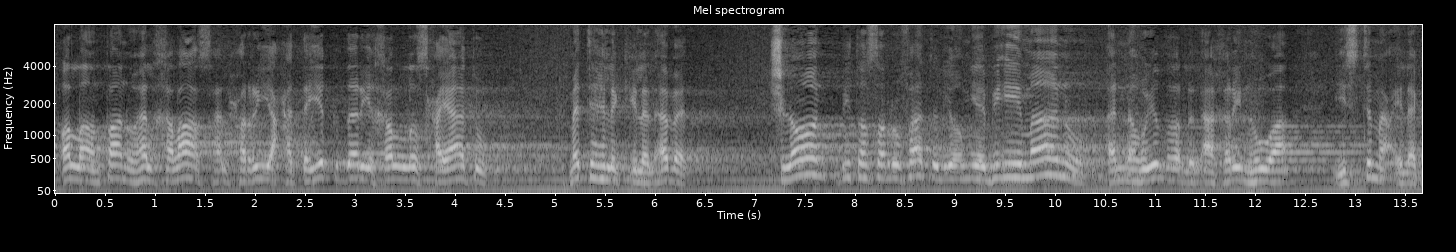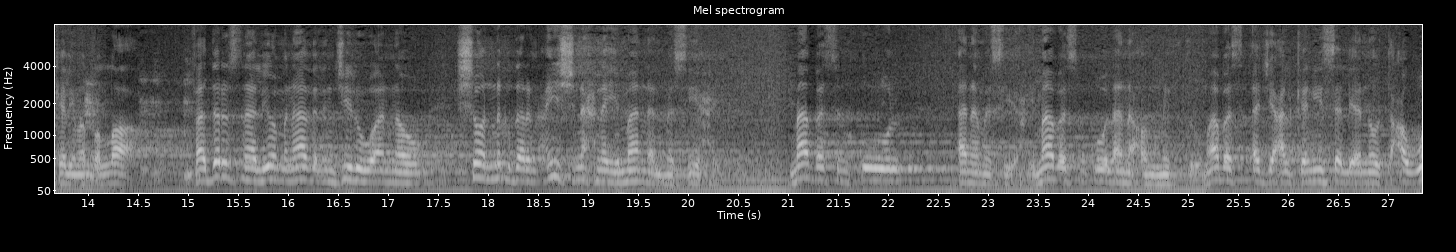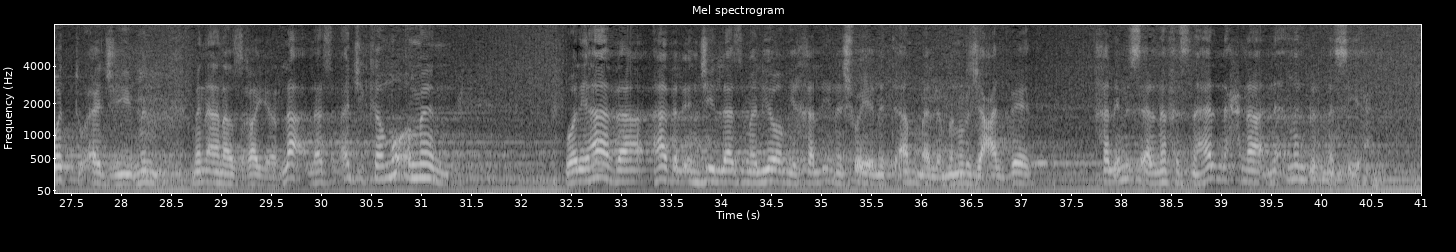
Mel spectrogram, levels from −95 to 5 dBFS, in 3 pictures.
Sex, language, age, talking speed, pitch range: male, English, 60-79, 115 wpm, 150-200 Hz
